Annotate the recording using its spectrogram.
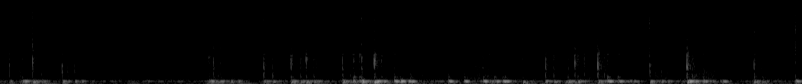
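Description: Typing on a computer keyboard: a few scattered key clicks, then from about two seconds in a quick, irregular run of keystrokes.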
